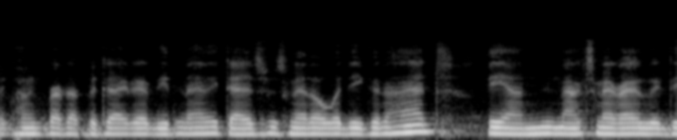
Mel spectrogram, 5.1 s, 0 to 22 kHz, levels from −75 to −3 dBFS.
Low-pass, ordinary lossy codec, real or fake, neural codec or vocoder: none; none; fake; codec, 16 kHz, 0.5 kbps, FunCodec, trained on LibriTTS, 25 frames a second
